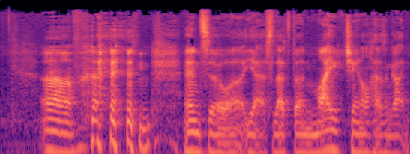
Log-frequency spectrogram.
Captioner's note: laughs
